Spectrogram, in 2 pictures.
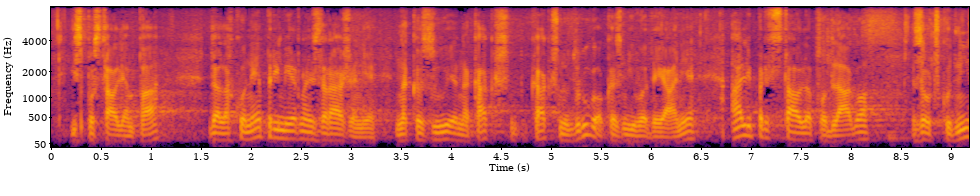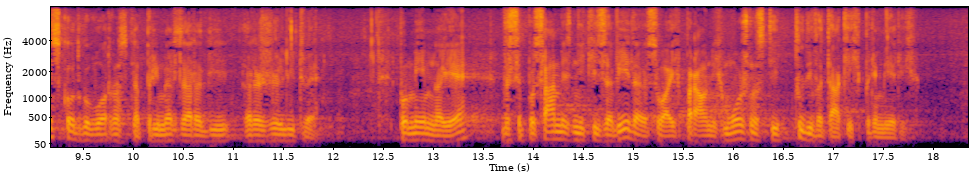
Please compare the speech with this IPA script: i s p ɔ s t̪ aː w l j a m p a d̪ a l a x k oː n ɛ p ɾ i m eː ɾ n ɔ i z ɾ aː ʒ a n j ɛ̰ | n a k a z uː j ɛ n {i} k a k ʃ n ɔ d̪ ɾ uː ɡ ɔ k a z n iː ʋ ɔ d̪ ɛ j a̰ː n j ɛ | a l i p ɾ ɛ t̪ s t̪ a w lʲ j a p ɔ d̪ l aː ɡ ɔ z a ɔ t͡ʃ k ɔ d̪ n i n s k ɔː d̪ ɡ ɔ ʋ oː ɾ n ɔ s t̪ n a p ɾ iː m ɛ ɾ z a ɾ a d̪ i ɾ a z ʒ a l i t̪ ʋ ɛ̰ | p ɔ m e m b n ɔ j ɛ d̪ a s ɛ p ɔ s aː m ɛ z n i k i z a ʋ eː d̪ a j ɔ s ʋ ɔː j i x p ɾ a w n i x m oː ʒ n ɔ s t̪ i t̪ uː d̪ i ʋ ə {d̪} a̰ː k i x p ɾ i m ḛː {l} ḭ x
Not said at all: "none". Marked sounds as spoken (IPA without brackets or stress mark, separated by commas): a, t̪, ɾ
